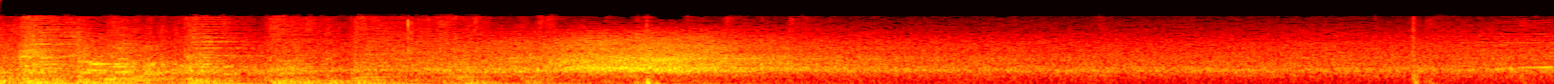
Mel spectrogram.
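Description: A football stadium crowd roars in a broad, steady wash of cheering that swells in the middle and then slowly fades, with a few scattered thuds over the continuous noise.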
